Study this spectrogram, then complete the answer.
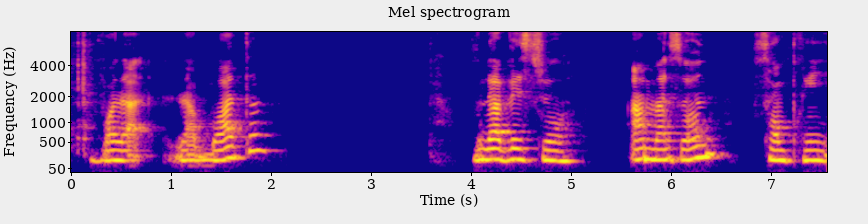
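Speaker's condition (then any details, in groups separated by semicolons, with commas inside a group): Multiple sclerosis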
